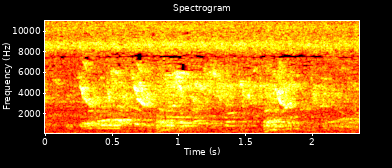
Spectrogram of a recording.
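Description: Birds calling: a quick run of short, high, falling chirps, about four a second, with lower clucking calls among them.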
